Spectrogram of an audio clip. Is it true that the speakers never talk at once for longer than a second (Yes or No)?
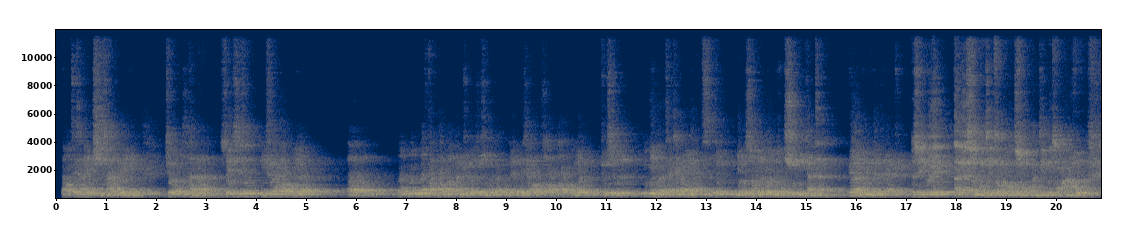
Yes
